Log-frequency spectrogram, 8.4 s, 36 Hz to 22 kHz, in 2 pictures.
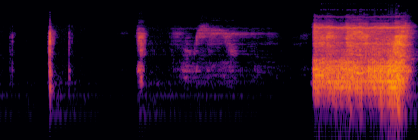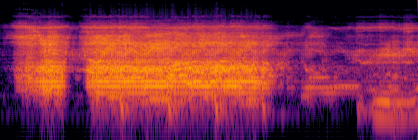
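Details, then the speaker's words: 1960s Philips "200" portable transistor radio during restoration, volume improved: station loud but harsh and fuzzy with gaps between bursts; distortion unconfirmed, restorer suspects a transistor stage, possibly biasing. "we also have um very distorted audio which will be one of these fellas I'd reckon in possibly in the biasing OR yeah"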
